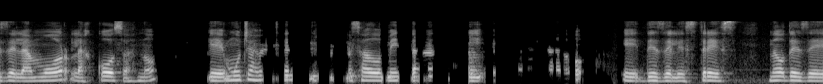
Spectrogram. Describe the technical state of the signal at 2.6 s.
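At 2.6 s the speech falls away, staying suppressed until about 3.51 s and dropping by roughly 40 dB at its deepest. That is likely speech suppressed in double talk: the echo canceller, facing simultaneous talk, ducked the near talker along with the echo. It sinks and recovers in level, unlike a clean packet-loss gap.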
